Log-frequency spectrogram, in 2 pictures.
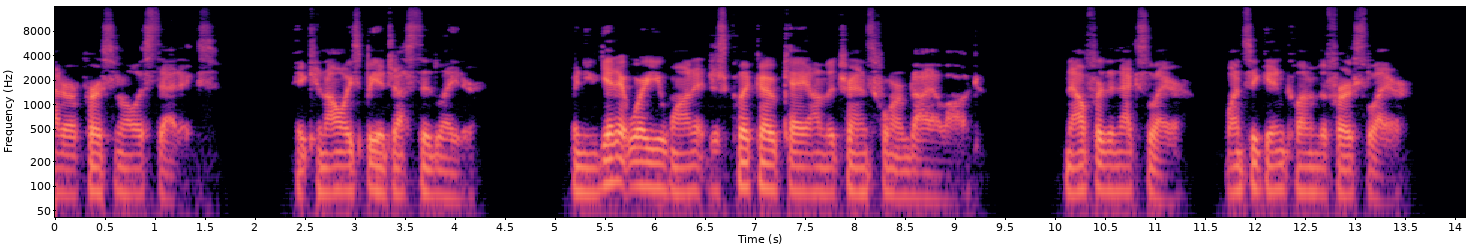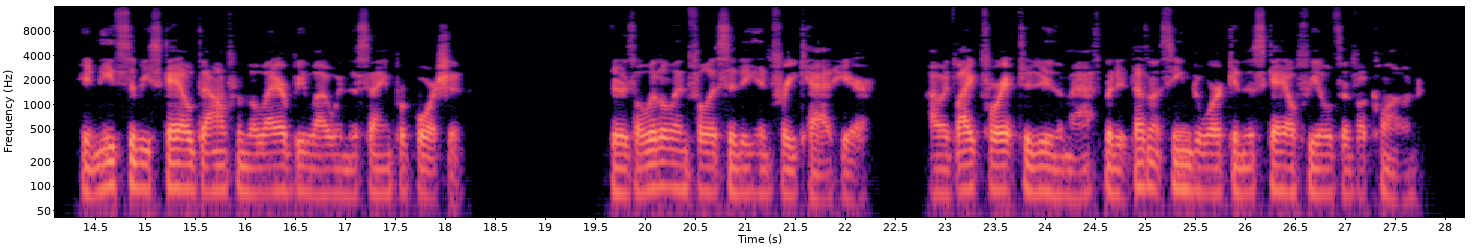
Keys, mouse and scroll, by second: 8.6 click, 12.9 click, 16.2 click, 18.3-18.9 scroll down 1, 21.1 click, 22.4-22.8 scroll down 1, 23.6 click, 25.3 0, 25.9 ., 26.4 8, 27.8-28.1 typing.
